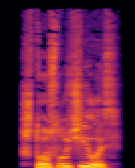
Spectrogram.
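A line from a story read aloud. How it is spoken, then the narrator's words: Shouted. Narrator (Russian): крикнул Саша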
